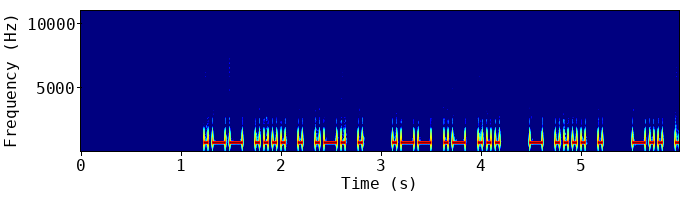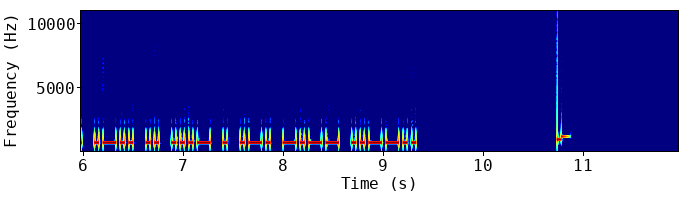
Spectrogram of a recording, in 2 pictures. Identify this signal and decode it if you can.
Morse code, heard as a keyed tone, about 28 wpm, 700 Hz. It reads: WHERE WAS THE DELIVERY?
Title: Sentences from Top 1500 Words 28wpm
